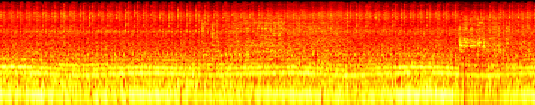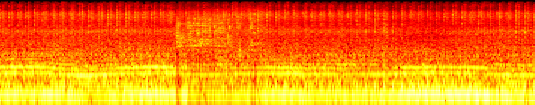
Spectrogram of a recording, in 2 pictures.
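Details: Two-stroke blower, run outdoors, holds a steady high buzz with slight wavering pitch but no dropouts; the surge it always had is much reduced, owner thinks it starved for fuel; sounds healthy.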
